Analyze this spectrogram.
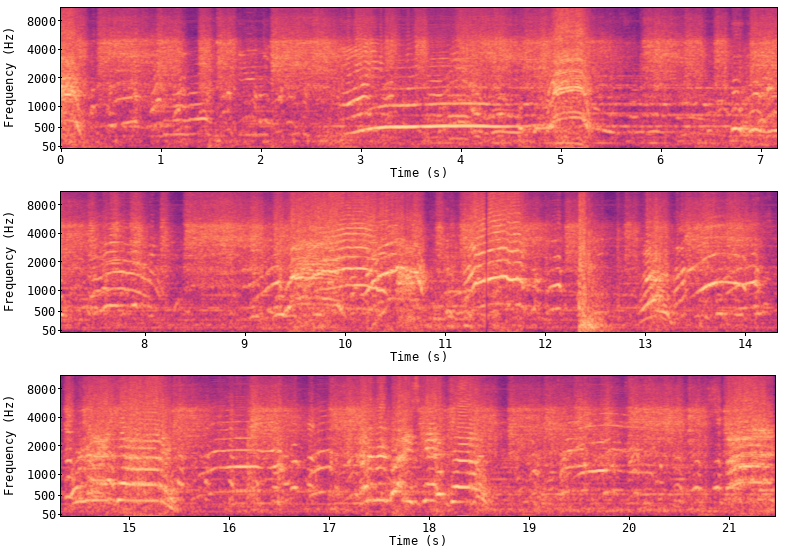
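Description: A crowd of young men and women talk and shout loudly close by.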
